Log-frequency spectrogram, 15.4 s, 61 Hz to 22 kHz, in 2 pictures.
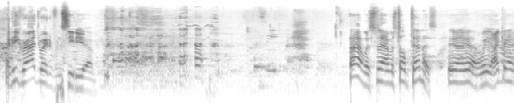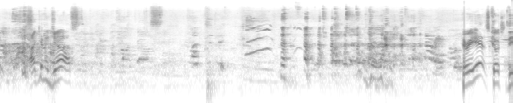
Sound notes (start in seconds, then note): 9.0 people laughing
